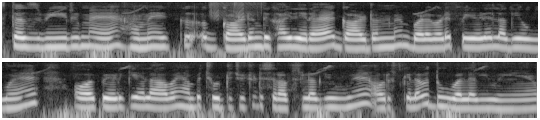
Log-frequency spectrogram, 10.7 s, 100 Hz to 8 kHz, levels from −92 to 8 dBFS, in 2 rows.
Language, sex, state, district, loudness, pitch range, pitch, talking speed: Hindi, female, Maharashtra, Sindhudurg, -16 LUFS, 225-250 Hz, 235 Hz, 200 wpm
